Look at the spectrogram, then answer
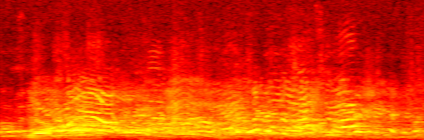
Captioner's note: audience boos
